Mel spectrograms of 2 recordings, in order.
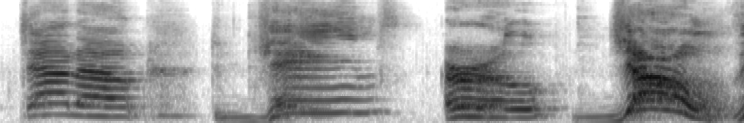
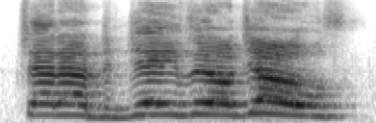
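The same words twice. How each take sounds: First: Slow drawn-out shout-out. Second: Said in the usual way. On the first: Real, not acted. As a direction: stretch every word of "Shout out to James Earl Jones" out long.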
